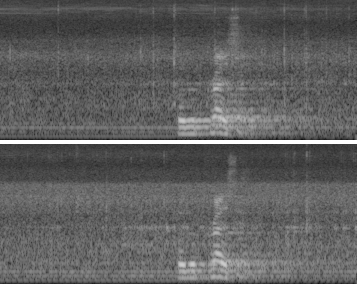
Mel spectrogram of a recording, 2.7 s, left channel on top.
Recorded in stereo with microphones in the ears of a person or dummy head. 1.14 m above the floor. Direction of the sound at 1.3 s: 25° right (ahead or behind).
